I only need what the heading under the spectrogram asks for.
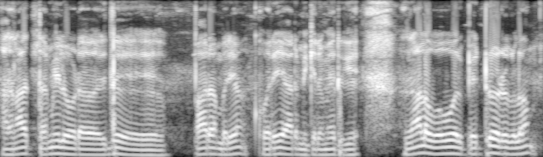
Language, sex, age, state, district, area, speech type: Tamil, male, 30-45, Tamil Nadu, Kallakurichi, urban, spontaneous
